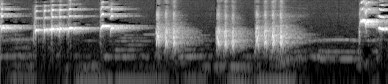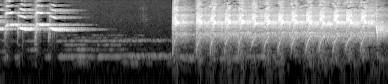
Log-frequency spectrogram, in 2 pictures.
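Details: Greater green leafbird, tembakan-style gacor song offered as masteran and therapy material: clear whistled phrases, three short harsh burry bursts, chirpy twittering notes, a pause, then a long fast buzzy trill with faint low background hum.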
